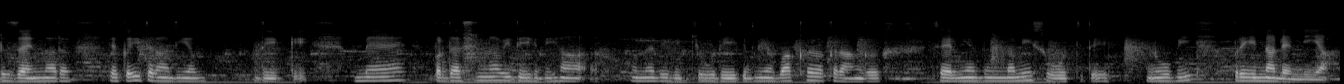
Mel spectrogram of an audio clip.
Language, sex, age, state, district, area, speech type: Punjabi, female, 30-45, Punjab, Ludhiana, urban, spontaneous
